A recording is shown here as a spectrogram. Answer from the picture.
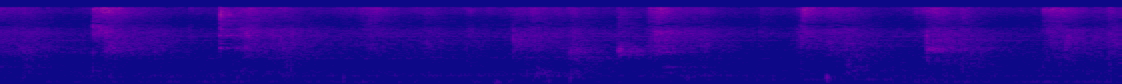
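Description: Faint rustling and handling noise from a phone being moved and pressed against a front door, with a single small click about three seconds in.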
